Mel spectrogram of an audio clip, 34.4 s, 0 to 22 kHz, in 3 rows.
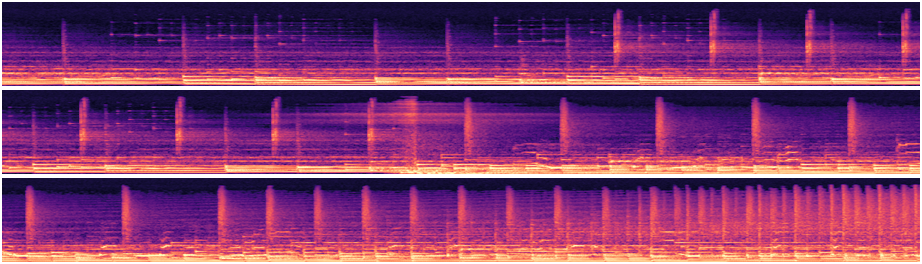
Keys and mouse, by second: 0.1 click, 1.2 click, 1.7 middle click, 2.1 middle click, 3.8 ctrl+z, 3.9 ctrl+z, 4.2 ctrl+z, 4.4 click, 6.3 Tab, 6.4 3, 7.4-8.5 drag, 8.8 click, 9.1 ctrl+c, 9.4 click, 9.7 ctrl+v, 10.0 click, 10.6 Tab, 10.7 click, 10.9 ctrl+s, 11.0 middle click, 11.3 middle click, 11.4 middle click, 11.8 click, 12.2 Tab, 12.3 3, 12.6 ctrl+KP_6, 12.8 ctrl+KP_Add, 14.1 click, 14.5 click, 15.4 Tab, 15.7 click, 16.4 click, 17.1 ctrl+s, 17.3 Tab, 17.4 3, 17.5 click, 22.3 click, 22.6 click, 23.3 click, 23.9 Tab, 24.2 ctrl+s, 24.4 middle click, 25.1 shift+middle click, 26.0 click, 26.4 click, 27.9 Tab, 28.0 3, 28.1 click, 28.4 ctrl+KP_Add, 28.4 ctrl+KP_Add, 29.5 click, 30.3 click, 30.9 Tab, 31.1 Tab, 31.4 middle click, 31.7 KP_3, 31.9 shift+middle click, 32.5 middle click, 33.1 shift+middle click, 33.4 click, 33.7-34.4 shift+drag.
